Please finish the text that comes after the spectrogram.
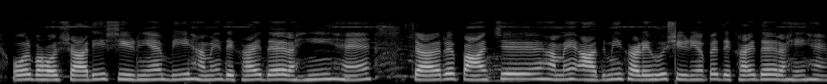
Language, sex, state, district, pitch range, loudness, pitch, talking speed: Hindi, female, Uttar Pradesh, Deoria, 215-235 Hz, -26 LUFS, 225 Hz, 165 wpm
